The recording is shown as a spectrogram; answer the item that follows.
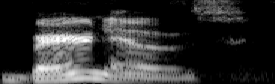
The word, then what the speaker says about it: Bearno's: pizza if you're ever through kentucky check out bearno's fairness okay really good pizza spell that spell that like like bear and then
